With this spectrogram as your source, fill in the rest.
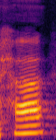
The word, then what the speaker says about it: ха: Нужно обращать внимание, чтобы ха четко, ясно произносилось, потому что последующие звуки будут со звуком ха.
